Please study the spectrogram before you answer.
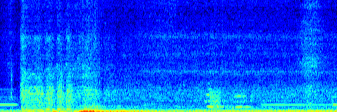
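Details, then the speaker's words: Diesel truck warm restart after glow plug control module replacement, engine previously running: quick crank catches within a second, settles into a steady low idle without stumbling; check engine light stays off; normal warm start. "GNA crank it back up now it is going to crank easy cuz it's been running for a little"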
